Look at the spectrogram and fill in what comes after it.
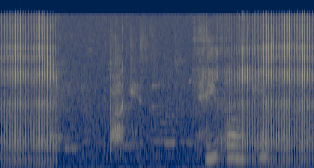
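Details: English Bulldog asleep, snoring with his tongue sticking out as usual: rapid fluttering, rattling breaths at the start and end with a quiet pause between.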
